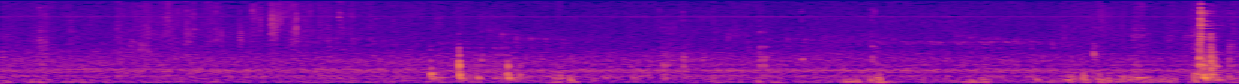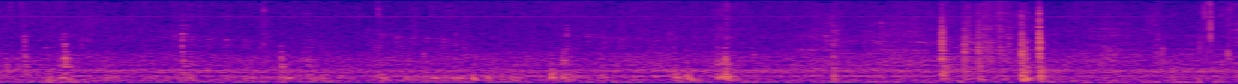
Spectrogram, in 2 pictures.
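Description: Honeybees buzzing steadily around an opened five-frame nuc, with scattered knocks and clicks of a metal hive tool prying wooden frames loose. The sharpest knock comes about halfway through, and several more come near the end.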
